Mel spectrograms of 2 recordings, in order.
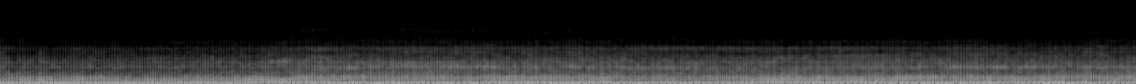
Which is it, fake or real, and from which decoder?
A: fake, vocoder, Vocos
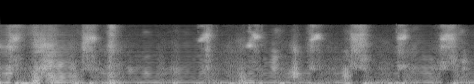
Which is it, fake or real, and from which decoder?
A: fake, vocoder, Vocos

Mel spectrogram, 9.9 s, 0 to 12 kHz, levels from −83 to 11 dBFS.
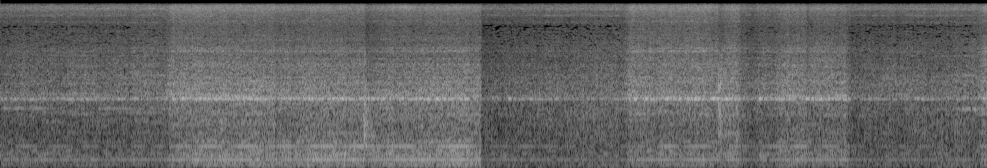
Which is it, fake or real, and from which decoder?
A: real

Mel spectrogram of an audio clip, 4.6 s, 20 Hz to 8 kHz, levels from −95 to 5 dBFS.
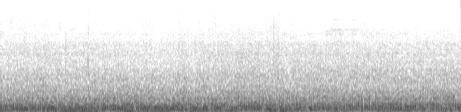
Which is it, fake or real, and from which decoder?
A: fake, vocoder, Vocos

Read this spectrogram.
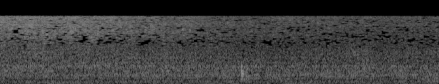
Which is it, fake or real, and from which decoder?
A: real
